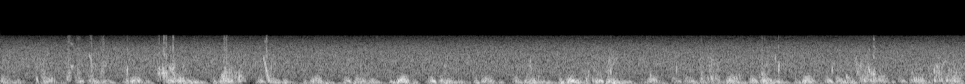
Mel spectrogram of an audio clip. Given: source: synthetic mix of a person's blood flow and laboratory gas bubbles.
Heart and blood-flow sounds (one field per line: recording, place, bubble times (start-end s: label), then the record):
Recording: Doppler ultrasound of blood flow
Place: precordium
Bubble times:
0.33-0.49 s: bubbles
0.65-0.82 s: bubbles
0.87-1.09 s: bubbles
1.24-1.31 s: bubbles
1.55-1.95 s: bubbles
2.19-2.49 s: bubbles
2.61-2.76 s: bubbles
5.75-6.19 s: bubbles
6.46-6.61 s: bubbles
6.73-6.80 s: bubbles
6.98-7.23 s: bubbles
7.33-7.42 s: bubbles
7.58-7.83 s: bubbles
8.30-8.37 s: bubbles
8.45-8.87 s: bubbles
9.08-9.65 s: bubbles
From the record:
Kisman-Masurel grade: 232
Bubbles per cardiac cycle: several, 3 to 8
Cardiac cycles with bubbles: 50 to 99%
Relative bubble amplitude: moderate (0.250 to 0.450)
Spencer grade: 3 (all of the cardiac periods contain showers or single bubble signals, but not dominating or overriding the cardiac motion signals)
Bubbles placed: anywhere in the cardiac cycle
